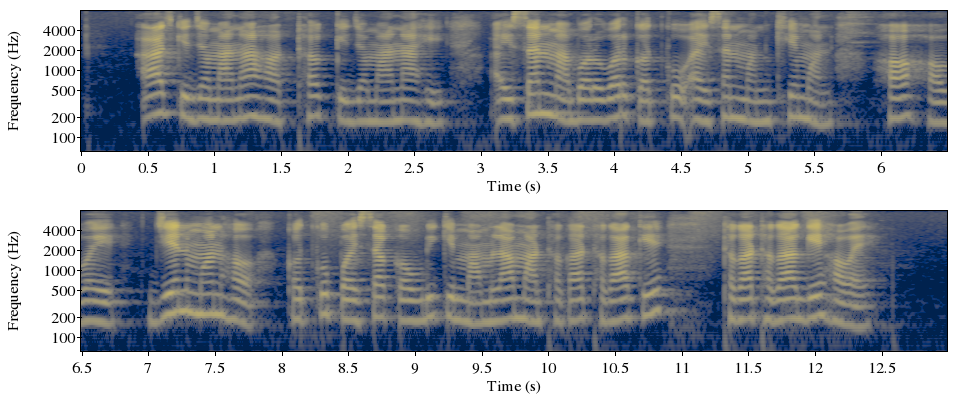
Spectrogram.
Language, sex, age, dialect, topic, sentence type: Chhattisgarhi, female, 25-30, Eastern, banking, statement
